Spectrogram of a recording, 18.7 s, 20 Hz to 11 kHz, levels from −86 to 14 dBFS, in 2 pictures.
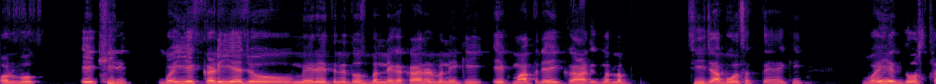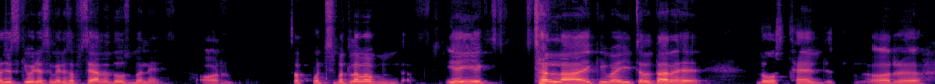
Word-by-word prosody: और 160 0 0
वो 190 +3 -1 0.5
एक 185 0 +3
ही 225 -2 -2 0.4
वही 185 +4 +1
एक 205 0 +2
कड़ी 185 +4 +4
है 205 +1 +5
जो 200 +2 +2 0.4
मेरे 165 +3 0
इतने 180 +1 -4
दोस्त 170 -1 -3
बनने 160 +1 -1
का 170 - +1
कारण 155 +3 0
बनी 190 +6 -3
कि 205 -2 -7 0.3
एकमात्र 175 0 -1
यही 165 +2 0
काण 165 0 +2 0.2
मतलब 155 -1 -3 0.6
चीज़ 190 -1 -3
आप 170 - +5
बोल 180 +2 +1
सकते 170 -3 -9
हैं 170 +5 -8
कि 225 +5 -13 0.6
वही 200 +8 +2
एक 210 - +3
दोस्त 185 0 -1
था 155 - 0
जिसकी 175 +1 -1
वज़ह 175 0 +2
से 170 - -10
मेरे 165 +3 -2
सबसे 165 0 -5
ज़्यादा 140 0 +3
दोस्त 140 -2 -3
बने। 130 -2 -6 0.4
और - - -7 0.6
सब 180 0 -3
कुछ 240 -1 -6
मतलब 210 +1 +3
अब 170 -7 -1 0.5
यही 195 +5 +2
एक 210 0 0 0.5
चल 200 -1 +8
रहा 165 0 +8
है 190 - +2
कि 195 -1 -6
वही 155 0 +1
चलता 155 +3 +6
रहे, 165 +2 +2 0.7
दोस्त 165 +2 -2
हैं 165 +1 0
ज - - -15 0.4
और 135 -1 -2
170 Hz, 185 wpm, -23 LUFS, 160-190 Hz, 0.7 s, चल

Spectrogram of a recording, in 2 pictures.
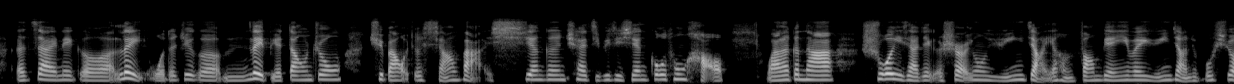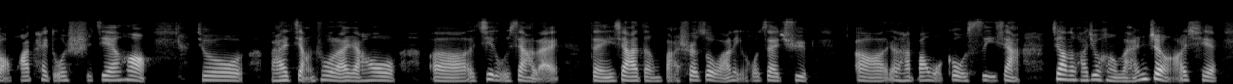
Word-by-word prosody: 呃， 190 - -3
在 210 0 +3
那 205 0 -4
个 180 -2 -1
类 250 -1 +4
我 - - -4
的 200 - -6
这 230 +1 -2
个， 190 -3 -2
嗯， 180 +1 -9
类 255 -1 +9
别 180 - -4
当 210 +2 0
中 220 0 0 0.3
去 235 - -2
把 190 -3 +4
我 - - -2
这 - - -9
个 - - -6
想 195 +1 -4
法 210 - +1
先 220 -2 -1
跟 220 0 -3
ChatGPT 210 -2 -4
先 210 +2 0
沟 225 +2 0
通 240 +1 -2
好， - - -1 0.4
完 185 +1 +4
了 210 - +4
跟 230 0 -1
它 210 -1 +8 0.3
说 255 0 +5
一 235 -3 +1
下 195 -3 +1
这 190 +1 -4
个 - - -9
事 195 - -2
儿， - - +3
用 205 -1 -5
语 175 -2 -10
音 210 +6 -5
讲 - - +3
也 185 - -4
很 155 -4 -8
方 190 +2 -1
便， 195 -2 -1
因 205 0 -4
为 200 -1 +1
语 175 - -9
音 200 +4 -6
讲 155 -8 0
就 175 - -10
不 195 +4 -8
需 210 - -6
要 - - +1
花 185 0 +1
太 210 +2 -5
多 190 - -5
时 195 0 -6
间 200 0 0
哈。 210 -1 +6 0.5
就 190 -3 0 0.2
把 175 - -3
它 190 +1 +4
讲 185 - -1
出 205 +2 -3
来， 170 -1 +4
然 170 -2 +2
后， 185 -3 0 0.3
呃， 165 0 +1
记 235 +7 -1
录 200 - -6
下 170 - +2
来， - - +1 0.3
等 165 -4 0
一 - - -7
下 185 0 +6
等 175 -3 -6
把 - - -5
事 210 - -2
儿 - - -2
做 205 +1 0
完 - - -1
了 190 - -6
以 - - -13
后 175 +1 -9
再 180 0 +1
去， 180 +1 -4 0.4
啊， 160 -3 +1
让 190 - -3
它 180 - -1
帮 190 0 -1
我 - - -5
构 200 -4 -3
思 200 +3 -7
一 180 - -5
下。 180 - +1 0.3
这 - - +1
样 230 - +8
的 210 - 0
话 195 -1 -3
就 220 +1 0
很 175 -5 -5
完 160 +10 -1
整， 245 -3 +7
而 200 - -2
且， 190 -5 -3
195 Hz, 275 characters per minute, -25 LUFS, 180-210 Hz, 0.5 s, 类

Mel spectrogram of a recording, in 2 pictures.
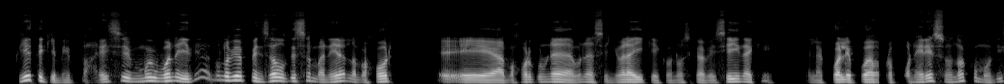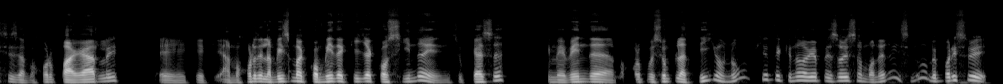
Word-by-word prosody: Fíjate 175 +3 +3
que 110 - -5
me 100 +1 -11
parece 120 - -4
muy 140 +5 +1
buena 160 +1 +4
idea, 140 - 0
no 205 -3 -12
lo 190 - +4
había 195 +1 +7
pensado 160 -2 +3
de 150 - -2
esa 150 +4 -6
manera. 130 +1 +1
A - - +1
lo 120 -6 -5
mejor, 115 +6 +1 0.4
eh, 105 -1 +2
eh, - - +5
a - - +4
lo 95 - 0
mejor 115 +5 -5
con 120 - -9
una 120 -4 +3
una 110 +3 -4
señora 105 +3 0
ahí, 110 0 +4
que 95 -3 -9
conozca, 100 +2 -8
vecina 120 +7 0
que - - -21 0.3
en 100 - -18
la 95 - -9
cual 110 +3 +3
le 110 - +4
pueda 110 -1 +2
proponer 105 - -6
eso, 145 -7 -1
¿no? 155 +7 -2
Como 125 -11 -10
dices, 135 0 -11
a - - -1
lo 100 - -5
mejor, 95 +5 -8
pagarle, 115 +10 +4 0.4
eh, 90 -1 -8
que, 100 -3 -11
a - - -8
lo 100 - -7
mejor, 100 +8 -1
de 140 - +4
la 115 - +4
misma 135 +5 +3
comida 135 +4 +4
que - - -11
ella 140 +1 +3
cocina, 135 +9 0
en 100 -5 -6
su - - -21
casa, 120 +11 +1 0.4
que - - -14
me 105 -1 -2
venda, 120 +2 +2
a - - -1
lo 95 - -9
mejor, 115 - -11
pues, 115 -2 -6
un 140 - +2
platillo, 155 - -1
¿no? 295 - -9
Fíjate 215 -2 -7
que 170 -3 -12
no 185 - -2
lo - - +3
había 175 0 +2
pensado 165 0 -4
de 175 - +3
esa 160 -1 -9
manera 130 - -7
y, 285 - -12
sin - - -20
duda, 305 - -12
me 145 - -4
parece 170 +1 0
125 Hz, 250 wpm, -24 LUFS, 105-155 Hz, 0.4 s, había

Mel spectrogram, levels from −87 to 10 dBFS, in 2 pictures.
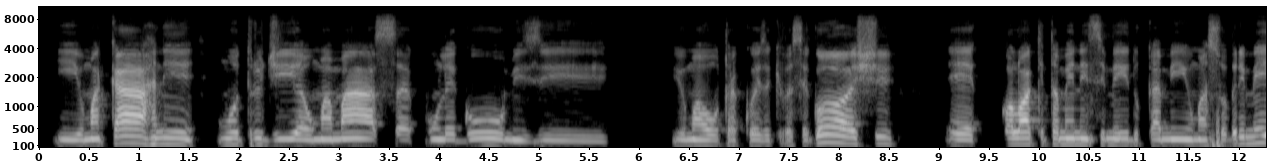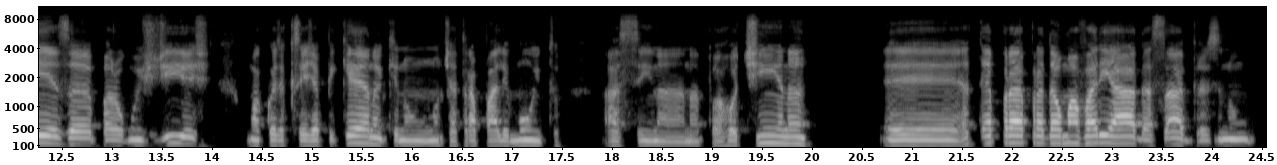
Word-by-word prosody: e 120 -1 -3
uma 130 +2 +1
carne, 145 -4 +6 0.2
um 135 - -7
outro 135 0 -4
dia 130 +2 -1
uma 125 +1 0
massa 130 -1 +3
com 125 - -5
legumes 125 -2 -3
e 110 -3 -10 0.7
e - - -10
uma 120 0 +1
outra 115 -1 -3
coisa 115 -2 -6
que - - -18
você 110 +2 -8
goste, 155 -2 +2 0.5
eh, 125 -2 -1 0.3
coloque 140 0 +5
também 135 0 0
nesse 135 0 -2
meio 130 0 -1
do 125 +1 -10
caminho 125 -1 0
uma 120 0 -2
sobremesa 150 +2 0
para 120 0 -3
alguns 235 - -3
dias, 160 -2 -4 0.4
uma 235 0 -3
coisa 120 - -5
que - - -15
seja 120 0 -1
pequena, 160 +4 0
que 250 - -8
não 225 0 -2
não 220 0 -3
te - - -8
atrapalhe 110 0 -3
muito 225 -1 -2 0.4
assim 110 -1 -7
na 100 -2 -6
na 100 0 -7
tua - - -8
rotina, 155 -3 -2 0.8
eh, 120 -1 0
até 160 +4 -3
pra 170 +1 +6
pra 165 0 -1
dar 160 0 +4
uma 160 0 +4
variada, 160 -5 +4
sabe, 145 - 0
para - - -9
você 240 - -10
não 250 -2 -1
135 Hz, 140 wpm, -24 LUFS, 120-160 Hz, 0.8 s, carne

